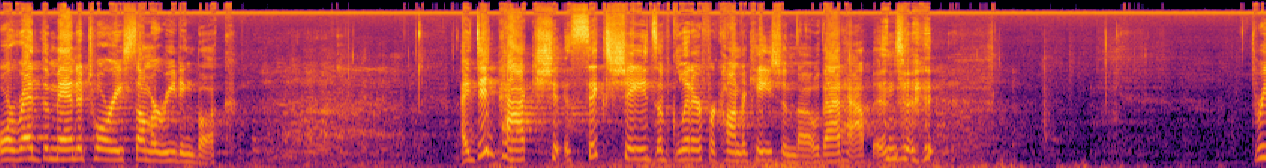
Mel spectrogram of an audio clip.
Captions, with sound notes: or read the mandatory summer reading book. (audience laughs) I did pack six shades of glitter for convocation, though, that happened. (laughs)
